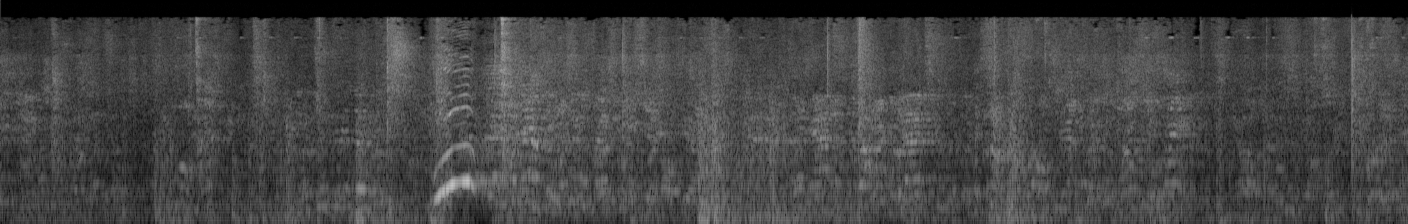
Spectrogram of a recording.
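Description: Spectators' voices and shouts echoing in a large hall, with one loud yell about four and a half seconds in. Occasional sharp smacks of kicks and punches landing in the ring come through under the voices.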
